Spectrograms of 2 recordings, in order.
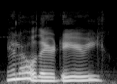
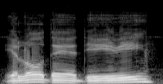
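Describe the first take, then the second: First: It is said in an old lady voice. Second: It is said in a Russian lady accent.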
